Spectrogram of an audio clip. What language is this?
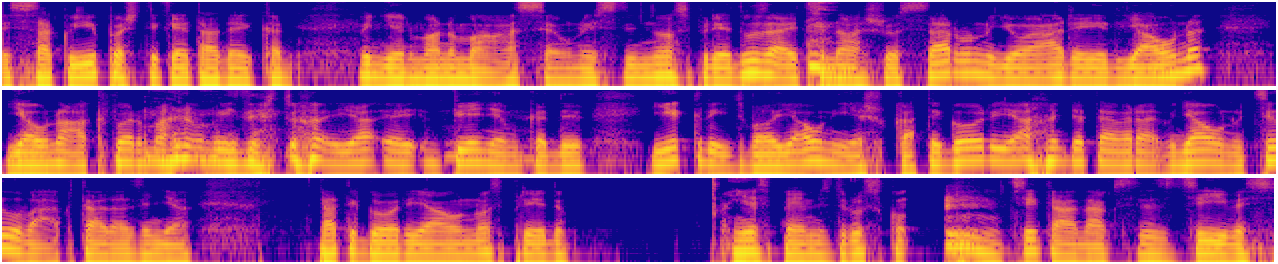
Latvian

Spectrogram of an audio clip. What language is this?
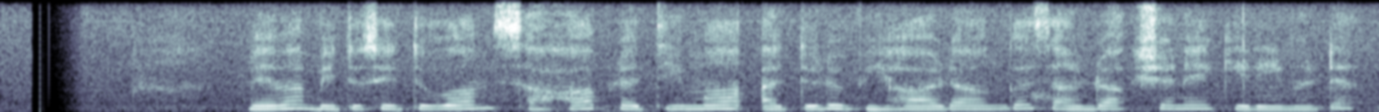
Sinhala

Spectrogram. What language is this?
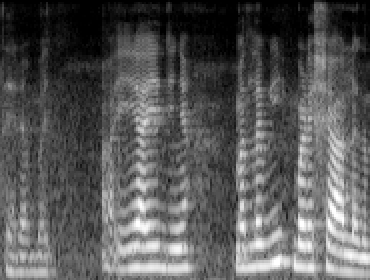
Dogri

